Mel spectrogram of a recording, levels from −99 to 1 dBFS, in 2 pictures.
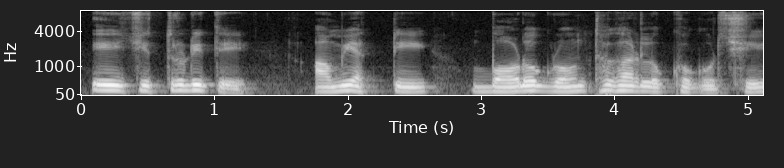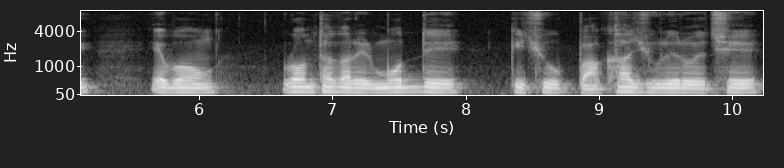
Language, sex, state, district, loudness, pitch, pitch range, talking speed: Bengali, male, West Bengal, Malda, -17 LUFS, 110 Hz, 105-120 Hz, 90 wpm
